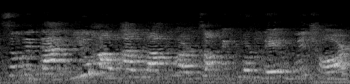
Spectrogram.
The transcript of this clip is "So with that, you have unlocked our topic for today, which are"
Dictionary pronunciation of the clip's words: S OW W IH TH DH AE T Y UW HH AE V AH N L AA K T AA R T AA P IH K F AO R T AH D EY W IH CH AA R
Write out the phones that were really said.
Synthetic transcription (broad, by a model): S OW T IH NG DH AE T Y UW HH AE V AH L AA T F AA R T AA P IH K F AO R T AH D EY W IH CH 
